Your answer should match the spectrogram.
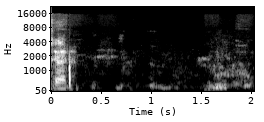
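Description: A man's voice over a headset microphone: the tail of a spoken word at the start, a short pause with faint scattered sounds, then a low murmur near the end.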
